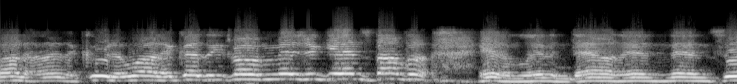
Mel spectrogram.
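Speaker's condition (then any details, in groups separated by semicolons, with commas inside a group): Brain injury; bicycle accident head injury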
